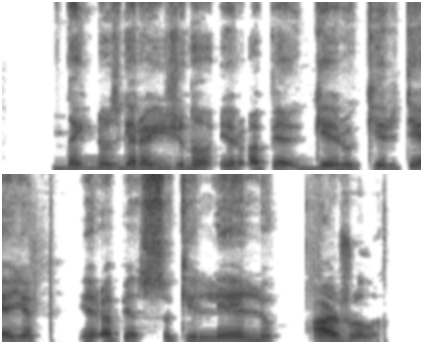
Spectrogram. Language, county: Lithuanian, Vilnius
